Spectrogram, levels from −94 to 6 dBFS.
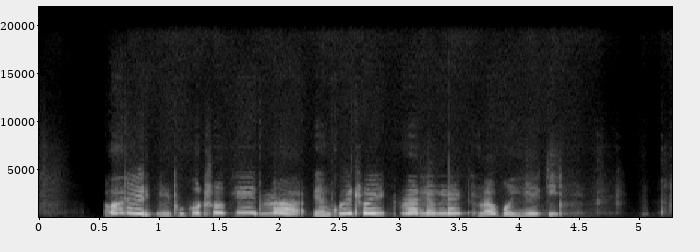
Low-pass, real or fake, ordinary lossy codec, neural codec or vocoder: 19.8 kHz; fake; none; codec, 44.1 kHz, 2.6 kbps, DAC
